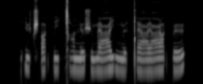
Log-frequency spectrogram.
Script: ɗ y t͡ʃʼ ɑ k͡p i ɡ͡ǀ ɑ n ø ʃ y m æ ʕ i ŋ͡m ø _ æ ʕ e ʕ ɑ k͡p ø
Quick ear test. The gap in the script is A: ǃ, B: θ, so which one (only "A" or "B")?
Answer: A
